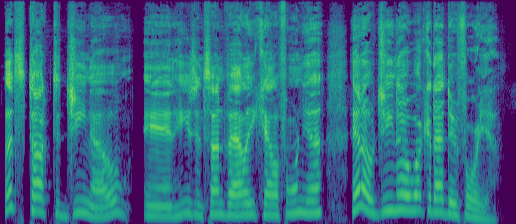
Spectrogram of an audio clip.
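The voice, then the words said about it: Noticeable regional, possibly Texan, accent. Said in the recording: “love your accent ... God bless Texas, man.”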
